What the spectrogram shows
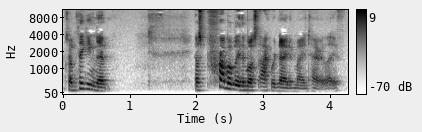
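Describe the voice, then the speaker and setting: A man's voice: a little high, animated, brisk, creaky. A young American man telling a story casually, rambling with many fillers and frequent laughs. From United States. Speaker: vlogger.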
